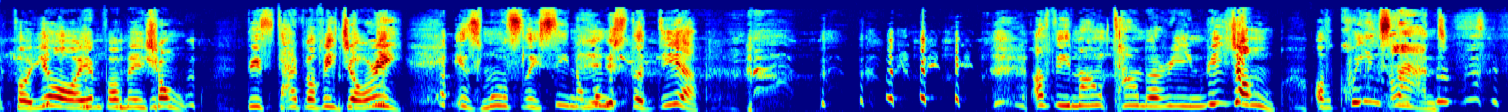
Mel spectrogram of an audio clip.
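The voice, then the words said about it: Muddled put-on Australian accent. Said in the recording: “We're going in and out of accents here. ... Their accent gets a little muddled from time to time.”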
